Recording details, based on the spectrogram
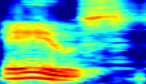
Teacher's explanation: it represents a long unrounded mid-front vowel kind of like the a in day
